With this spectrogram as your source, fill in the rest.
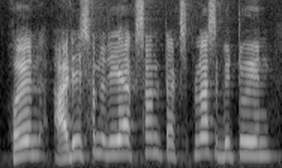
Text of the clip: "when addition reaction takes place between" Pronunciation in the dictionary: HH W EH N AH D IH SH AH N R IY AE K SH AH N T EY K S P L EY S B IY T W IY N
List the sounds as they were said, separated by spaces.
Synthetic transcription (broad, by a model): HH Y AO N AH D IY S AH N R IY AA K S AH N T EY K S P L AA S B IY T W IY N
